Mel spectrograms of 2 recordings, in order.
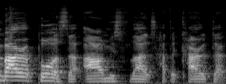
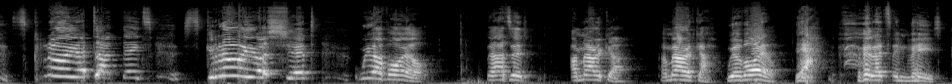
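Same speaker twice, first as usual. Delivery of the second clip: gleeful shouting; 8 semitones higher, 11 dB louder than usual. Retold or imitated. Kanki mocking the enemy's tactics, loud gleeful shout. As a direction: crow it out over the enemy's tactics. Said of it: "he's like".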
